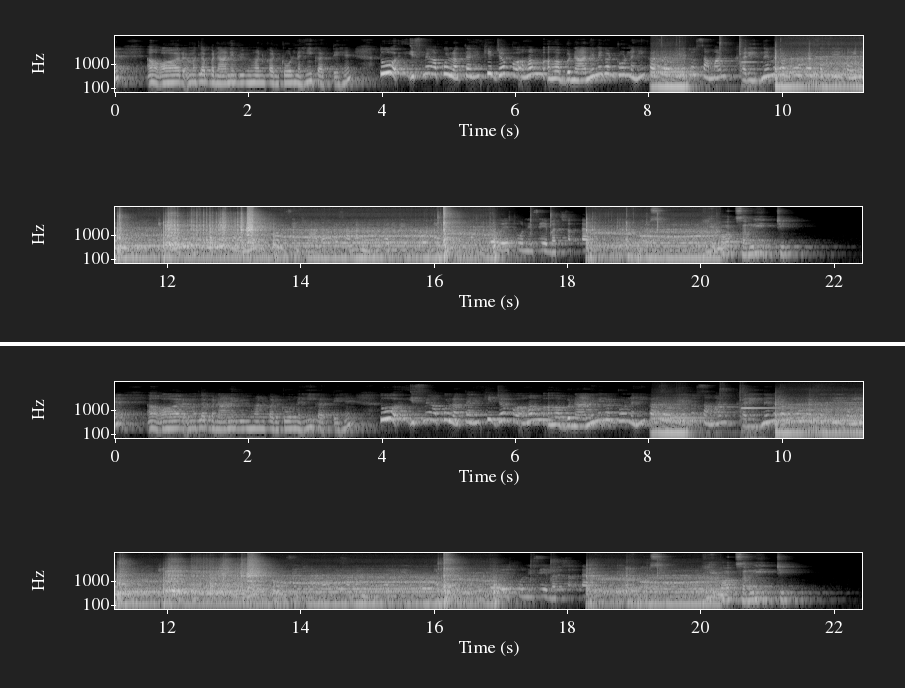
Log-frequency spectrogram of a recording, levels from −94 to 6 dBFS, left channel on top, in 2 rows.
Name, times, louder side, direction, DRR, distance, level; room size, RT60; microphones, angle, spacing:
voice 1, 0.0-18.5 20.1-20.4, left 4 dB, 40° left, 6 dB, 0.4 m, -30 dB
sound 1, 8.0-8.6 9.1-9.2 9.4-9.5 9.9-17.1 17.5-17.6 17.8-17.9 18.3-20.3, left 4 dB, 65° left, 0.9 m, -25 dB
Keyboard (musical), 9.4-11.2, right 7 dB, 15° right, 1.8 m, -41 dB
voice 2, 18.9-19.4 20.0-21.3, left 1 dB, 15° left, 1 dB, 1.3 m, -33 dB
13.5 x 10.5 x 3.1 m, 1.3 s
head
